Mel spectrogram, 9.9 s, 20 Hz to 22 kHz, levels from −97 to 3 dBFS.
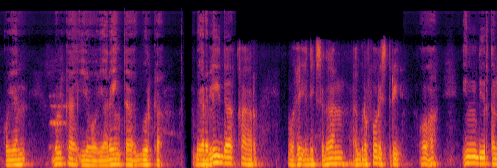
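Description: Speech, with four transmission faults. From 3.65 to 4.13 s there is repeated packet loss (robotic sound): four gaps, the longest 180 ms, are filled by extending the preceding sound. Nearly half of that span is concealed, so it turns choppy with pieces missing. At 4.35 s a call bitrate drop begins and lasts to the end, with the encoder falling from 32 to 12 kbps and holding the lowest rate for about 2.5 s. Audio bandwidth shrinks from 20 kHz to 8 kHz, leaving the sound muffled and coarse, with a watery texture. Overlapping the start of that drop, from 4.37 to 4.59 s, a jitter buffer slow-down stretches the audio to 85% speed at unchanged pitch by repeating pitch periods, adding 40 ms as the receiver rebuilds its reserve, so sounds there are drawn out. From 9.06 s to the end a jitter buffer speed-up does the reverse, dropping short pitch-period segments to shed around 150 ms of excess delay. 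Playback runs at about 118% speed with pitch intact, and the final stretch sounds hurried.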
